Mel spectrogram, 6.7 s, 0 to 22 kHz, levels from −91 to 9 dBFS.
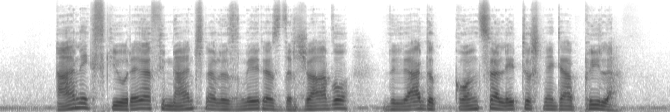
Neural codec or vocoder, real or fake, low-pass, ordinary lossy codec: codec, 44.1 kHz, 1.7 kbps, Pupu-Codec; fake; none; none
